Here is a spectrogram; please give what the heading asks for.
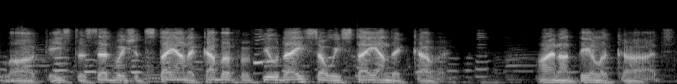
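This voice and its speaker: A man's voice: sits low, moderate pace, over music, close to an everyday voice. An actor playing a wary henchman who follows the boss's orders, talking in terse tough-guy style in an old-time radio crime drama. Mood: wary, firm. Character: wary male hoodlum, obedient henchman to a crime boss. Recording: muffled vintage radio recording.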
